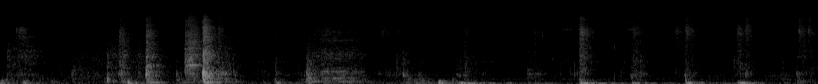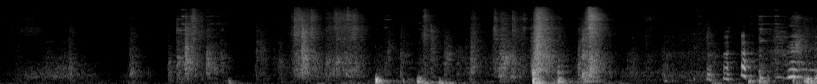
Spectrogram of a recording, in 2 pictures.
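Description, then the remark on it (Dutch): A kitchen drawer bin is taken out of the kitchen and set down: a run of sliding scrapes, knocks and rattling clunks, growing louder toward the end, with faint voices and a little laughter in the background. “dus ik ga proberen om de bak uit mijn keuken te halen en hem hier neer te leggen.”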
